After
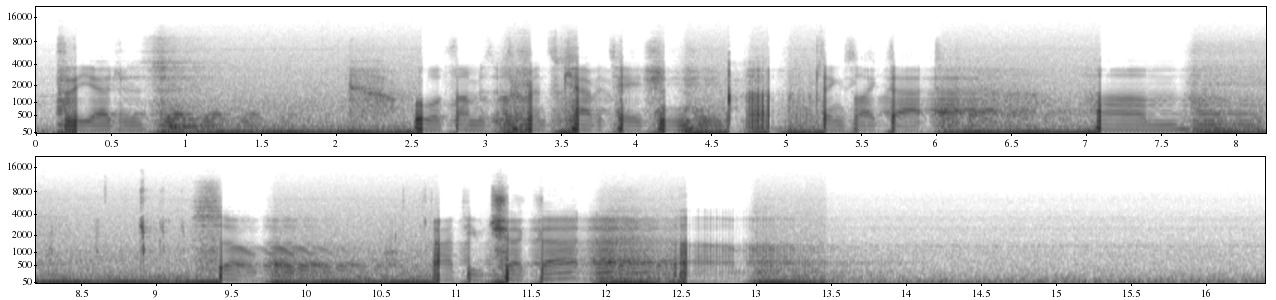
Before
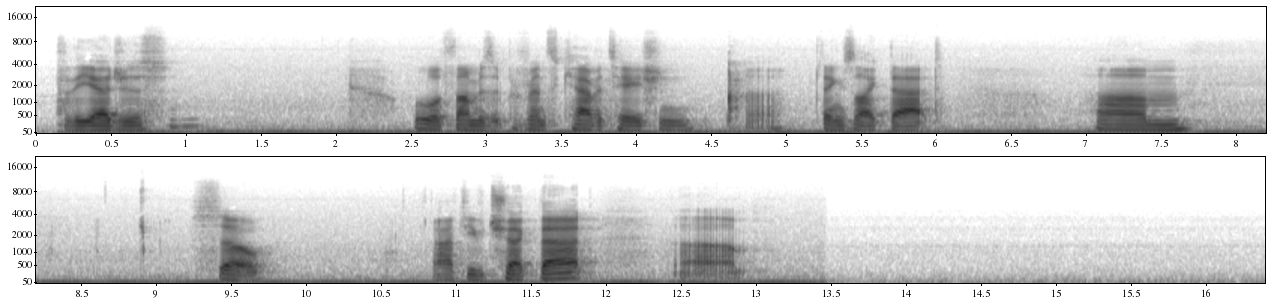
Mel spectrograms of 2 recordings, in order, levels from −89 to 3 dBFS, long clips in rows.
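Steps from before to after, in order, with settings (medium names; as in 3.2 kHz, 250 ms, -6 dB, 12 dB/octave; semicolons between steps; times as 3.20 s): two-band feedback delay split 550 Hz, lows 253 ms, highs 135 ms, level -16 dB; inverted gate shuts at -16 dBFS, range -25 dB; trim +8 dB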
